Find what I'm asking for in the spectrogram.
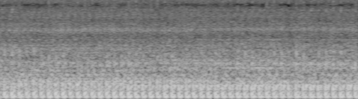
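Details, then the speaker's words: Tecumseh-engined Snow King snowblower after summer storage, before plug change: even, quick thumping beat with a steady low drone and no misses or knocks, pulling the auger smoothly; normal running under load. "Heat. Heat. Auger works well."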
